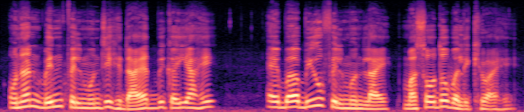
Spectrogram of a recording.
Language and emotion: Sindhi, neutral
